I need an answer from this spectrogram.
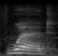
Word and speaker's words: word: word world and work now you're probably mispronouncing these words because you are looking at the o.r and you're trying to pronounce the vowel sound or like in door but this is incorrect the vowel sound is actually as in her work world word this is your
